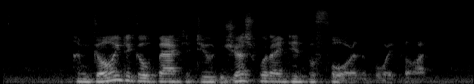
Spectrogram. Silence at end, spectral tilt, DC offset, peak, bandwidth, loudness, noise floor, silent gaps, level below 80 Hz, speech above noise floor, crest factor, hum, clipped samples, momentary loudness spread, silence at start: 0.5 s; -7 dB/octave; under 0.1%; -16 dBFS; 13.5 kHz; -34 LUFS; -58 dBFS; none; -60 dBFS; 24 dB; 18 dB; none; under 0.1%; 17 LU; 0.4 s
